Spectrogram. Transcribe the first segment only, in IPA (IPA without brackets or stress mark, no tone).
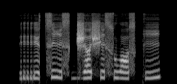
rʲ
